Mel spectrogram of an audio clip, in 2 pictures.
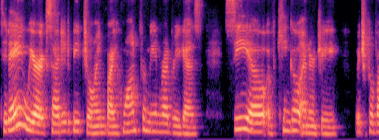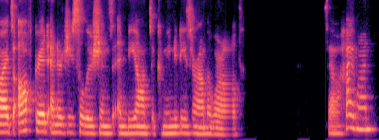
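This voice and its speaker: Measured woman hosting a video call. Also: lowish voice, lively intonation. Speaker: interview host. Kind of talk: scripted introduction then questions. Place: indoor home room.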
